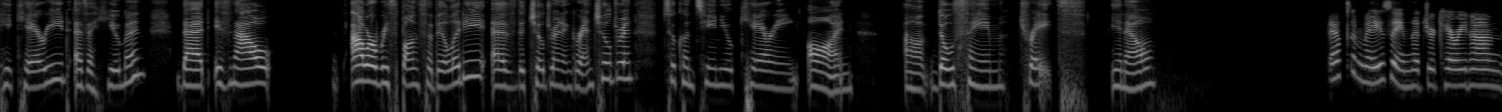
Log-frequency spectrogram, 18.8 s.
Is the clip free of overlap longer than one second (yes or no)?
yes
